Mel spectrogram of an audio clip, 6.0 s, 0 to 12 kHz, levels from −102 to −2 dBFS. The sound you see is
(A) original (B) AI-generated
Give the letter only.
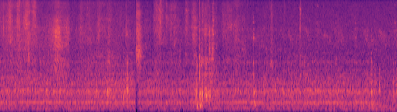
A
